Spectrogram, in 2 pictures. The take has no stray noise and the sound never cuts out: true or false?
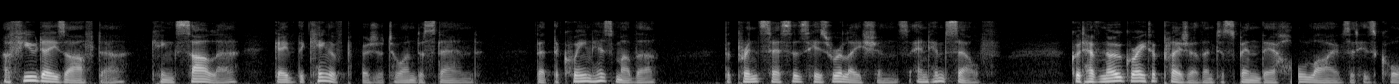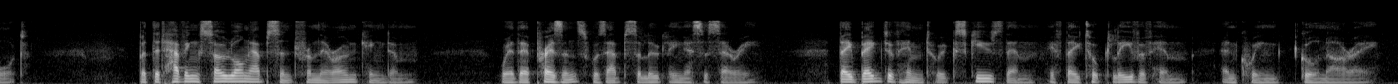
false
